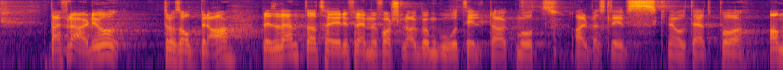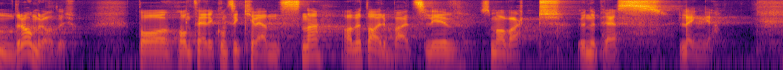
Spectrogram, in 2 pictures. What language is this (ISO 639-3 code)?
nor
